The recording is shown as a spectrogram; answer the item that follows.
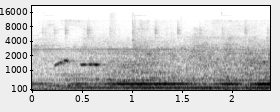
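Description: Background music: steady held low notes with a short high tone that rises and then holds, early on.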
